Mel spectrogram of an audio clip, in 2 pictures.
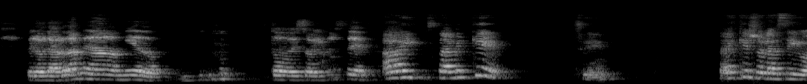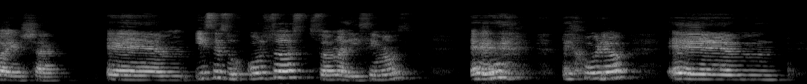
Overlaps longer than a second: none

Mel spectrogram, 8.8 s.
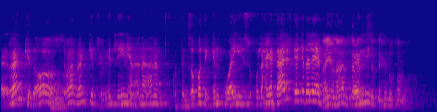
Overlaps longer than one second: none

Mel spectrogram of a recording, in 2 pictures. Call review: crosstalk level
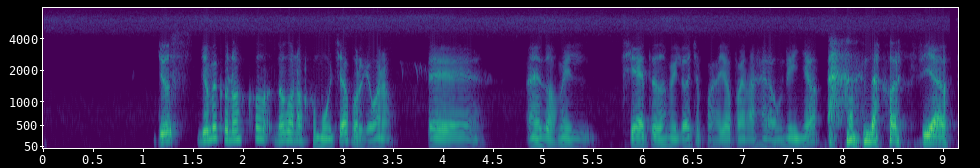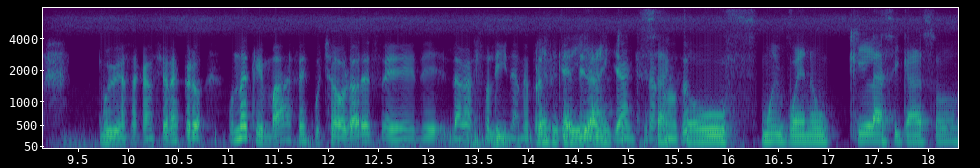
present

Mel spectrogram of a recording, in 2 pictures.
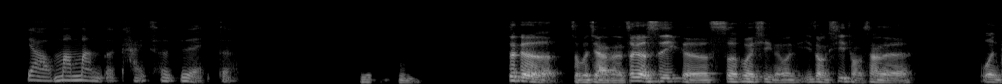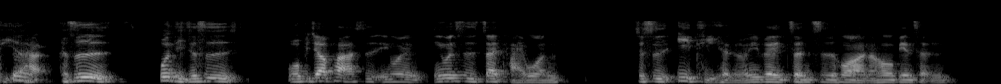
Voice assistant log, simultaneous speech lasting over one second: none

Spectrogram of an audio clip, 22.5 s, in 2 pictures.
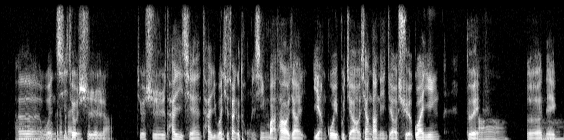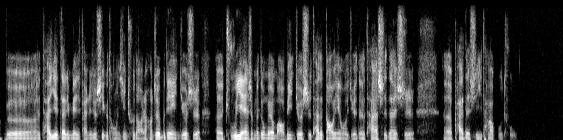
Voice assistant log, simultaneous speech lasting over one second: present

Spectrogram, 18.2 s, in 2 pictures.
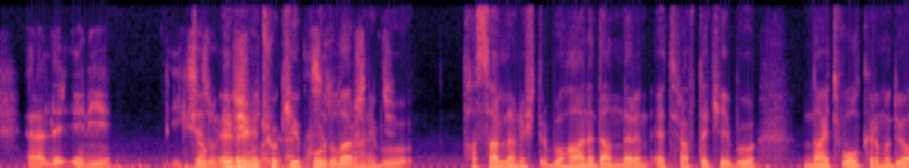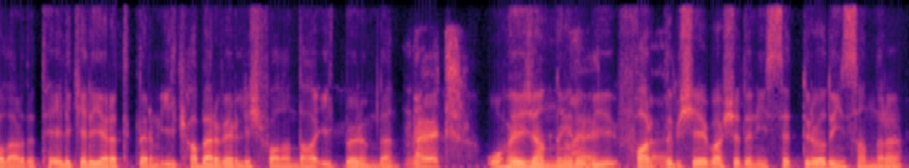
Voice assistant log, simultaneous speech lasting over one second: present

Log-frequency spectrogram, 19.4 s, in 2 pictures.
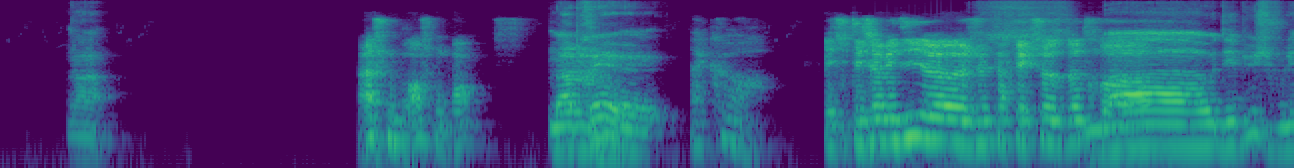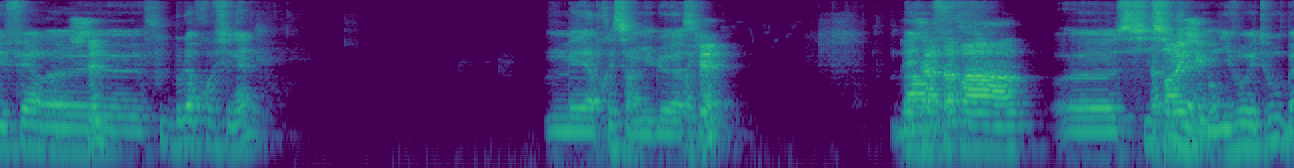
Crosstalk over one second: none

